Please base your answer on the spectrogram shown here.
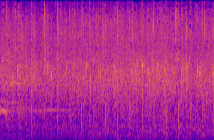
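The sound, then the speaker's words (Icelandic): An audience applauds at a band competition with dense, continuous clapping that stays loud and even throughout, with no distinct pauses. “Gefum henni gott klapp”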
